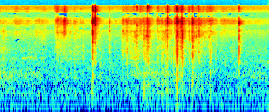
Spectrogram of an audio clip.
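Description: Faint rustling and crinkling of plastic ring-binder sleeves being handled and turned, with a few light clicks scattered through.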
